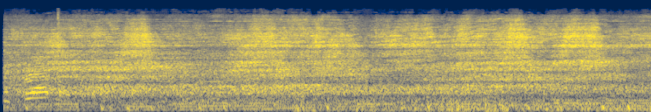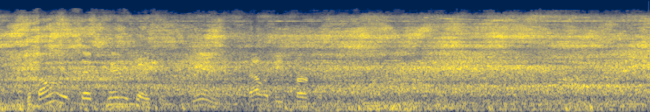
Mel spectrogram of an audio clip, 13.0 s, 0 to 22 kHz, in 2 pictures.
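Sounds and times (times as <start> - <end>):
model jet turbine roar: 0.0 - 13.0.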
